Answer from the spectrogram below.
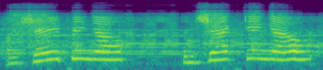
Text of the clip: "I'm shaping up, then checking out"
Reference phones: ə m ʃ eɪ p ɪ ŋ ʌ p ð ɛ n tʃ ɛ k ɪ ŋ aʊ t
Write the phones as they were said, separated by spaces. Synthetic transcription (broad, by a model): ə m ʃ eɪ p ɪ ŋ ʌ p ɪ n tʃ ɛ k ɪ ŋ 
